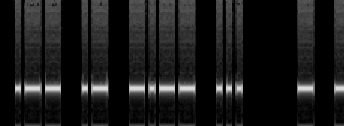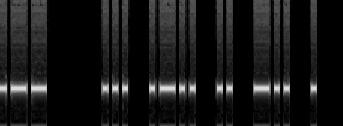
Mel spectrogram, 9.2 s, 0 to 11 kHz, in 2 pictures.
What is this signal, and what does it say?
Morse code, heard as a keyed tone, about 18 wpm, spaced as for 15 wpm, 1000 Hz. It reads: WAYS TO SLIDE
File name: qotdfiles / 15wpm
